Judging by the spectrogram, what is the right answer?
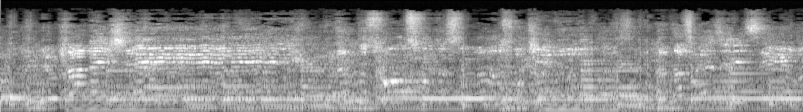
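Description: A man singing and strumming an acoustic guitar, a solo live song.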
